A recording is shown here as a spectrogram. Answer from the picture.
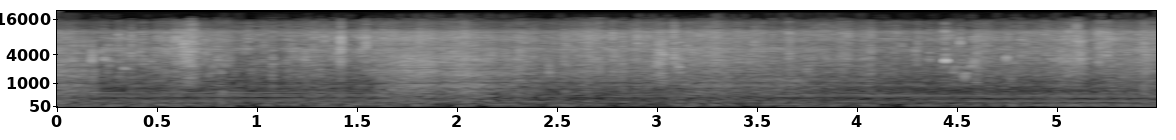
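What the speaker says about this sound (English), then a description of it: "Wash again. You can never wash your hands too many times." Water runs steadily from a tap during a hand wash, a continuous pouring hiss with no voices.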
